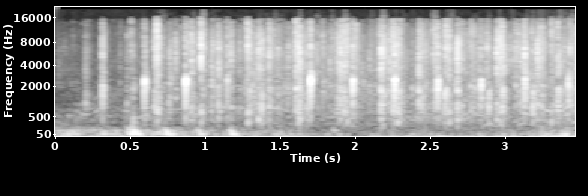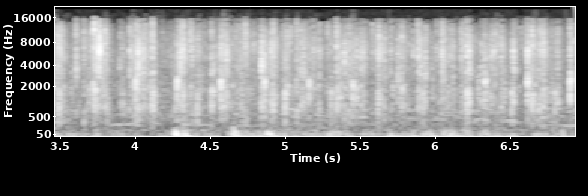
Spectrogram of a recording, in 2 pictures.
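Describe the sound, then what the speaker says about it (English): A scattered crowd claps outdoors at a hot, sunny rally in Braintree, with distinct individual hand claps forming an uneven, moderately loud patter that continues steadily. "I'd like to give everyone here a massive round of applause"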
